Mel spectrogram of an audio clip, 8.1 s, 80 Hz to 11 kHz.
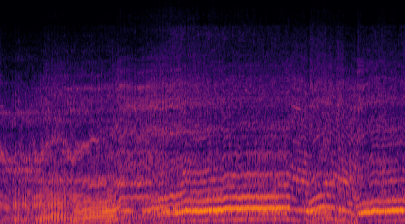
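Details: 1995 Honda CR250 two-stroke dirt bike revving after swapping to a different carb (same jets, 55 pilot, 175 main): revs climb then sag and stumble on each throttle opening; horrible bog unchanged, carburetor ruled out.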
